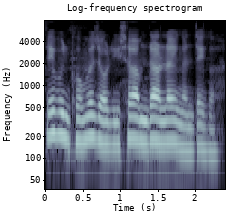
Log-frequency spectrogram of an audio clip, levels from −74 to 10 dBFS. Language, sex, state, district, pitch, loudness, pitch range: Wancho, female, Arunachal Pradesh, Longding, 170 Hz, -15 LUFS, 155-185 Hz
